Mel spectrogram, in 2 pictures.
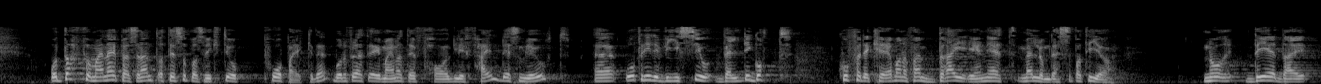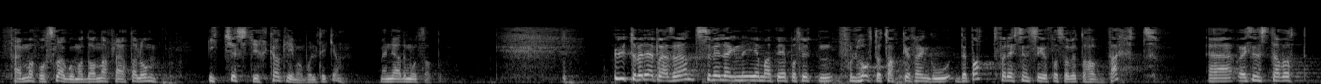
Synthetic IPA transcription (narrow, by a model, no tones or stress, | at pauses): ɔd̪æɾfɔɾmæɪəjɛɡ̚pʰɾɛsɪd̪ɛnt̪ɑt̪̚d̪ɛæɾsɔpɑsʋɪkt̪ɪɔpʰoːpʰæɪkəd̪ɛboːdəfɔd̪iːɑt̪ɛɡmæɪəɾɑt̪d̪ɛæɾfɑːɡlɪfæɪld̪ɛsɔmblɪɾjʊʁt̪ | ɔfɔɾd̪iːd̪ɛʋiːsəjʊʋɛld̪ɪɡɔt̪ː | kʰʊfɔɾd̪ɛkʰɾeːʋəmɑnɔfoːæɪnbɾæɪʔeːnɪheːt̪mɛlːɔmd̪ɛsːəpɑʁt̪ʰiːə | nɔɾd̪ɛd̪æɪfɾɛmːəfɔɾslɑːɡʊmɔd̪ɑnəɾflæːɾt̪ʰɑːlɔm | ɪçːəst̪ʏɾkəkʰliːmɑpʊlɪt̪ɪkːən | mɛnjæhɑd̪ɛmuːt̪sɑ̰t̪̚ː | ʉːt̪ɔʋəɾd̪ɛpʰɾɛsɪd̪ɛnt̪sɔʋɪljɛɡnjiːmæɑt̪d̪ɛæɾpɔslʉt̪n̩fɔɭoːʋt̪ʰɪlɔt̪ʰɑkːəfɔɾɛɪnɡuːd̪ɛbɑt̪ːfɔɾd̪iːɛɡsʏnsɛɡjʊfɔɾsoːʋɪt̪ːɔhɑʋæɾt̪ | ɔɛɡsʏnsd̪ɛhɑɾʋæɾt̪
